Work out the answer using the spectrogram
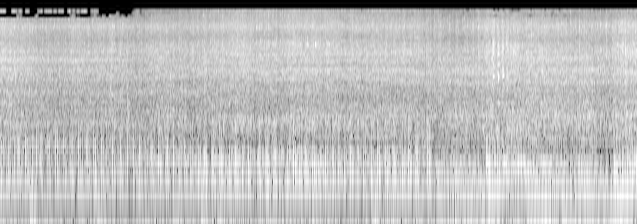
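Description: JAP engine of a very old racing car running loudly at a fast idle with a rapid firing beat. About four seconds in, its revs dip and then rise again.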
